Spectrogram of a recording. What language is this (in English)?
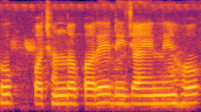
Bangla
